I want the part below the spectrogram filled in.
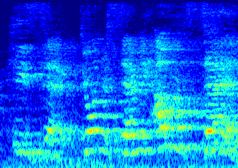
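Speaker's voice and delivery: loud, high, hammed-up cry; melodramatic shout. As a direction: hurl it like stage melodrama. Melodramatic lovers' quarrel.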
